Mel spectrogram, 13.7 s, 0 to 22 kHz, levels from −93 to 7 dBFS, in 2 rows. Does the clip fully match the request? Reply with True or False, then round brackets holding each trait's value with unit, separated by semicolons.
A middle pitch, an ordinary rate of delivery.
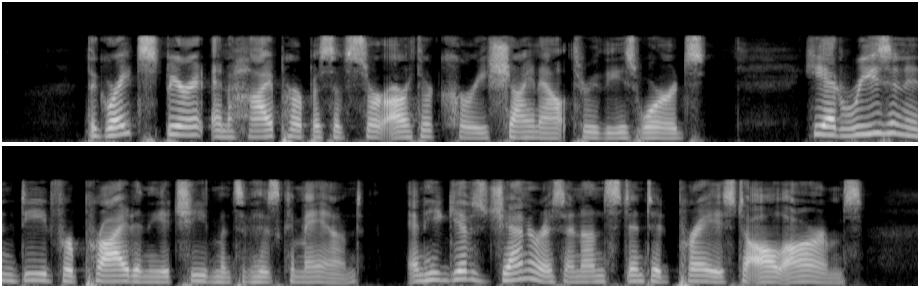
True (160 Hz; 165 wpm)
